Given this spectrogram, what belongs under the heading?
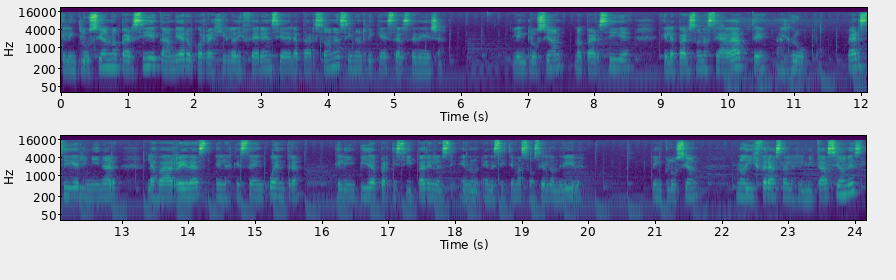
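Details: Adult speaker, Spanish, with background music; ordinary speech.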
